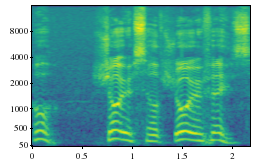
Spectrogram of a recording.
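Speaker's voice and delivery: mysterious, high, loud calling voice.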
